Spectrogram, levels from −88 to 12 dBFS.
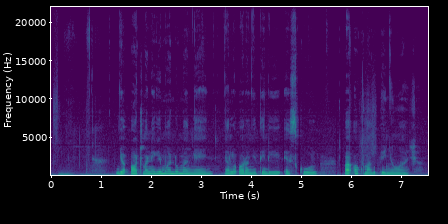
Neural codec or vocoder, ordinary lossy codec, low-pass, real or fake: none; none; none; real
